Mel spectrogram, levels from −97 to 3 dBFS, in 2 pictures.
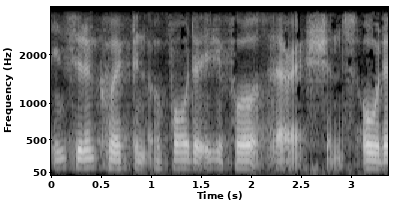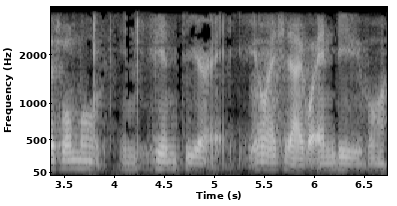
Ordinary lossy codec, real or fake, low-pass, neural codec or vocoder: AAC, 16 kbps; fake; 3.6 kHz; codec, 16 kHz, 2 kbps, X-Codec, HuBERT features, trained on LibriSpeech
